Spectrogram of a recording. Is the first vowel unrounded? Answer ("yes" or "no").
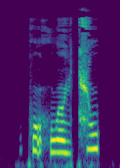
no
